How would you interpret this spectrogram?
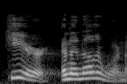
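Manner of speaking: high-pitched, understated wail; mild wail. A narrator's reading. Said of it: "I wailed".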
